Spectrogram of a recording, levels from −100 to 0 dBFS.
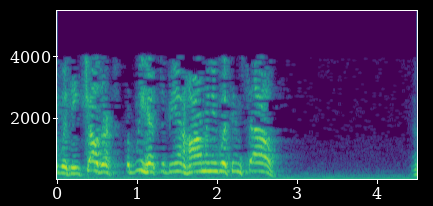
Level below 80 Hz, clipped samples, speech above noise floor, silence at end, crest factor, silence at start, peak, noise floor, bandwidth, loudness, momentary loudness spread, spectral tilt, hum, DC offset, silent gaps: -54 dBFS; under 0.1%; 35 dB; 0 s; 16 dB; 0 s; -4 dBFS; -53 dBFS; 4.2 kHz; -18 LUFS; 7 LU; -10 dB/octave; 60 Hz at -45 dBFS; 0.9%; none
